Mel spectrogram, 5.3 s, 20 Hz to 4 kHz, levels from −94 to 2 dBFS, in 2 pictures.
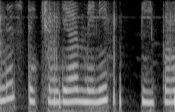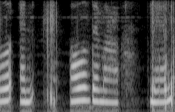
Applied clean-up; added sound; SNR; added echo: neural mask model RNNoise.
